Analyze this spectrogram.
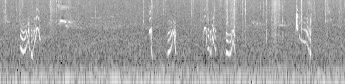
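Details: Captive bobwhite quail just settled into new housing chatter in soft clusters of wavering, down-slurred notes, several in quick succession, separated by pauses, over a steady low rumble.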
